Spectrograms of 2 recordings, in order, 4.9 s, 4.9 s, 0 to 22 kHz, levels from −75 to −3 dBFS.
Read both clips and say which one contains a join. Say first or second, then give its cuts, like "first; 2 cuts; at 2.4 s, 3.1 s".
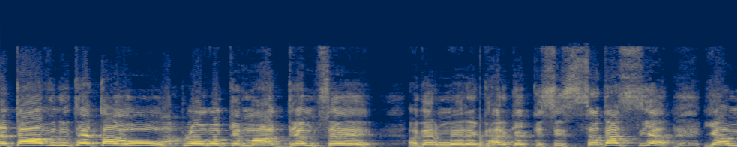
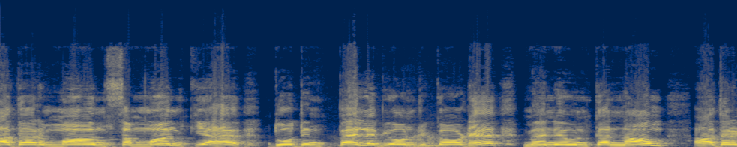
first; 1 cut; at 1.2 s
